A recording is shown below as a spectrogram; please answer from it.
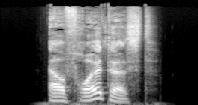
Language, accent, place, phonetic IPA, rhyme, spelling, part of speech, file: German, Germany, Berlin, [ɛɐ̯ˈfʁɔɪ̯təst], -ɔɪ̯təst, erfreutest, verb, De-erfreutest.ogg
- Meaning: inflection of erfreuen: 1. second-person singular preterite 2. second-person singular subjunctive II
